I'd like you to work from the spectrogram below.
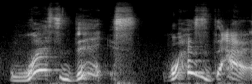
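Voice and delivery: high-pitched, swooping questions; shocked mom. Retold or imitated. Mom walking into the cluttered apartment, shocked. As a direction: imitate a mother's astonished double take. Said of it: "she was shocked".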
